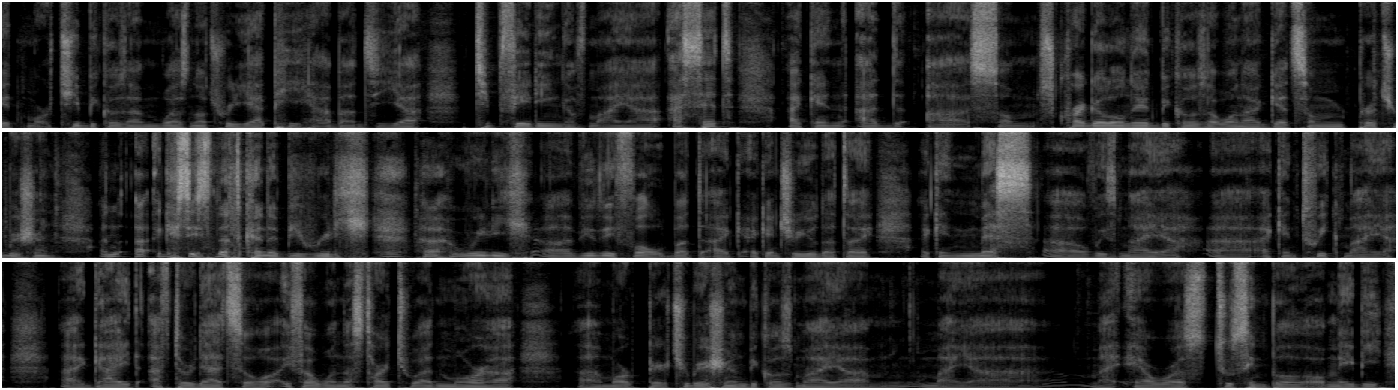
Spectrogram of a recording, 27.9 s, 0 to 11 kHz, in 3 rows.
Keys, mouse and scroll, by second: 0.5 click, 5.1 KP_Enter, 5.1 click, 6.0 click, 7.7 click, 7.9 double click, 9.0 KP_0, 9.2 KP_Decimal, 9.4 KP_1, 9.5 KP_Enter, 10.7 click, 10.7 KP_1, 10.8 double click, 11.8 KP_1, 12.0 KP_Enter, 13.4 click, 15.5 click, 17.0-20.9 drag, 24.1-25.8 drag, 25.8 click.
